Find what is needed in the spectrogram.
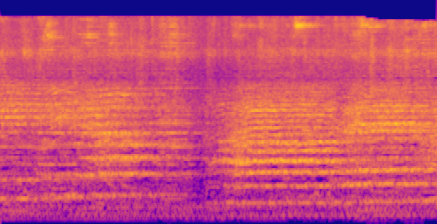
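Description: A group of voices singing a religious hymn in a chant-like choir style, held notes swelling and easing, with a short dip between phrases about halfway through.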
